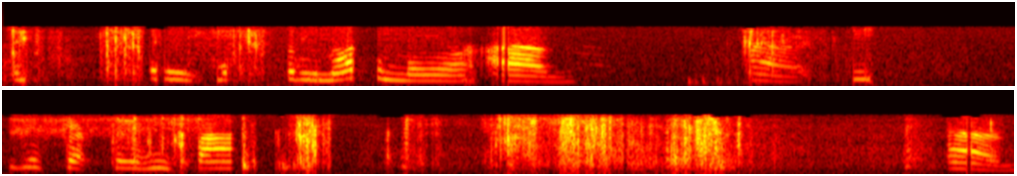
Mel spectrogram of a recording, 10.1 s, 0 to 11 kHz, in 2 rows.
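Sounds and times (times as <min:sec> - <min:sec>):
paper rustling and shuffling: 0:00.0 - 0:01.4, 0:05.2 - 0:09.0
speech: 0:00.8 - 0:03.0, 0:03.8 - 0:04.4, 0:05.1 - 0:06.2, 0:09.9 - 0:10.1.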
